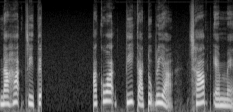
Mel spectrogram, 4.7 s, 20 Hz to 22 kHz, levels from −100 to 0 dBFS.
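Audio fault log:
0.82–1.87 s, audio dropout to a faint residue: the speech cuts out abruptly for about 1.05 s, leaving only hiss roughly 50 dB below the signal, then snaps back at "ᱟᱠᱚᱣᱟᱜ ᱛᱤ ᱠᱟᱹᱴᱩᱵ ᱨᱮᱭᱟᱜ". Likely the source feed broke while the path after it stayed live, so its noise floor carried through.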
